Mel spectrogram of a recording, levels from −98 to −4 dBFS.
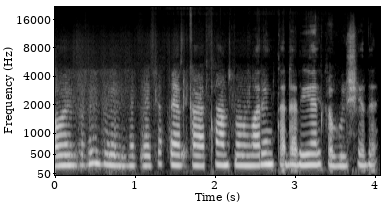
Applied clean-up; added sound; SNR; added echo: neural mask model DeepFilterNet 3.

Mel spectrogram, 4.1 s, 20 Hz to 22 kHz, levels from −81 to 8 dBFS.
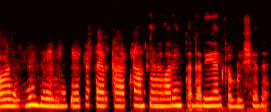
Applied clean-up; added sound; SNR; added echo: neural mask model Resemble Enhance denoiser.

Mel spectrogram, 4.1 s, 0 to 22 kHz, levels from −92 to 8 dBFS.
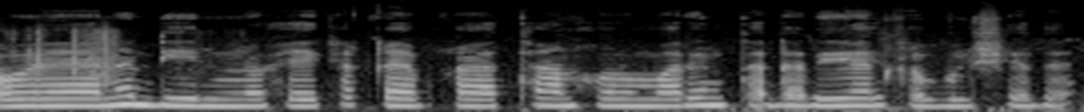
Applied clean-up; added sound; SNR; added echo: none; none; none; none.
